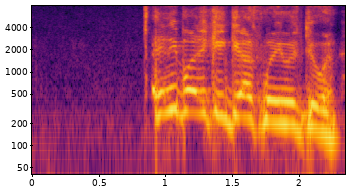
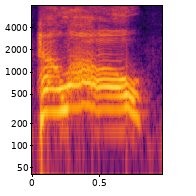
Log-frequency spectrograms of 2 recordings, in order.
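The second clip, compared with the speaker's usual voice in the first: high, drawn-out mock call; mother-in-law calling out; 7 semitones higher than usual. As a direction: imitate a confused old lady calling into space. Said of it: "she just randomly calls out".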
